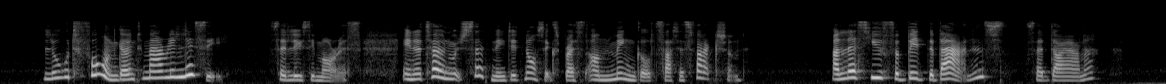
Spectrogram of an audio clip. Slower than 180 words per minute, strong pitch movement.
Yes: slow, 135 wpm; wide, 7.4 semitones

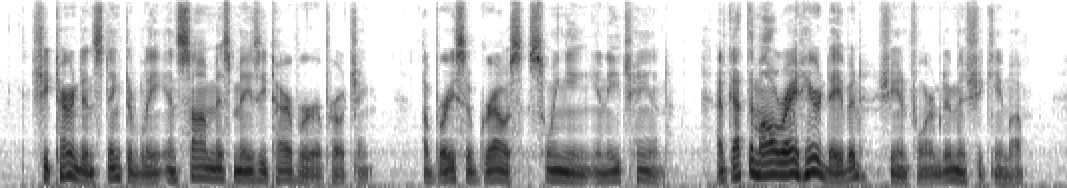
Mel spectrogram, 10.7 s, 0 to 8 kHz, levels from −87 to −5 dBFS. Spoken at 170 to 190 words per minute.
Yes: average, 175 wpm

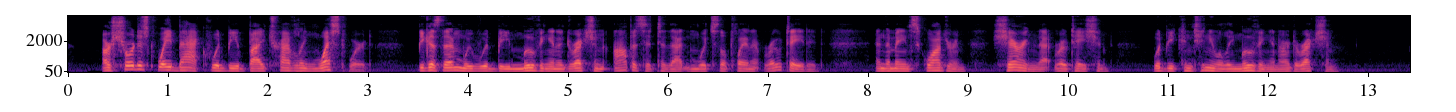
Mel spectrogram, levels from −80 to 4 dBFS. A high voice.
No: low, 115 Hz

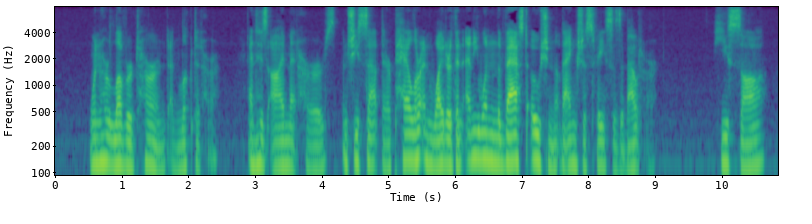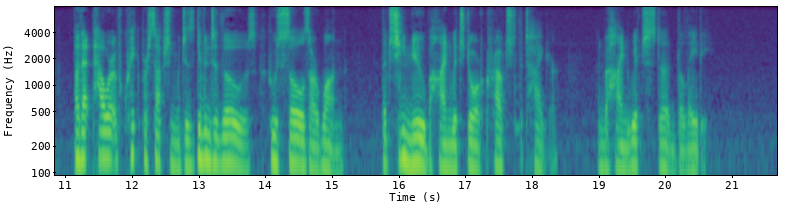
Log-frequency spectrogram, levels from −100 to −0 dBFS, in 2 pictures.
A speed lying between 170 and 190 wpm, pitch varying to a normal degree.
Yes: average, 175 wpm; average, 3.5 semitones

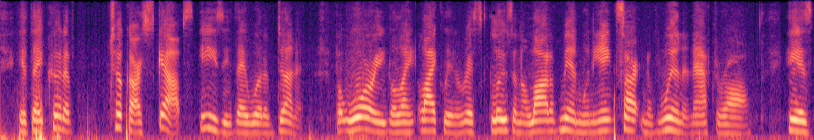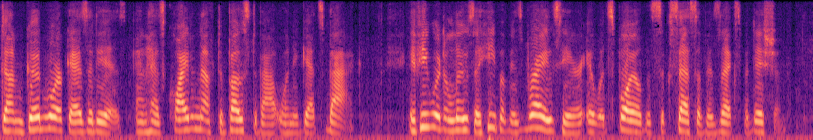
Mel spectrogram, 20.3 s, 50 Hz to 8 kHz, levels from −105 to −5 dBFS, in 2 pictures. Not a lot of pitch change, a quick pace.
No: average, 3.6 semitones; fast, 210 wpm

